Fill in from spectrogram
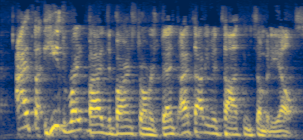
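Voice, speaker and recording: A man is speaking. His pitch swings very widely. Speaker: stadium public address announcer. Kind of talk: interview answer.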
